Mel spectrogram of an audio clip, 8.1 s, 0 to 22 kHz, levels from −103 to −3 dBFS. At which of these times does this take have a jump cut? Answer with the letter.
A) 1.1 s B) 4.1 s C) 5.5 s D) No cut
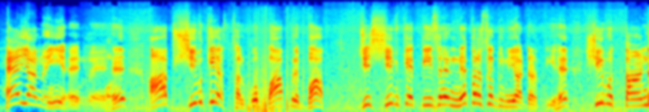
A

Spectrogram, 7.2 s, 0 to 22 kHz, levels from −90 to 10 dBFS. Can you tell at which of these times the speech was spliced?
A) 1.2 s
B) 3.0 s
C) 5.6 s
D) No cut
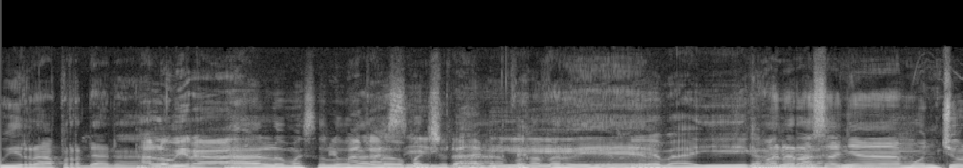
D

